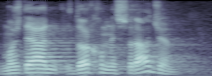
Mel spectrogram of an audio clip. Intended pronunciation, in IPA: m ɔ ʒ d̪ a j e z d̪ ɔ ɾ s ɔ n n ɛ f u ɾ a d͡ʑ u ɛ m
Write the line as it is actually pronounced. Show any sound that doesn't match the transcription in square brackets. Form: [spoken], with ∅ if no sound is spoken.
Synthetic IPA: m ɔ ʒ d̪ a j [a] z d̪ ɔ ɾ [x] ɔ [m] n ɛ [s] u ɾ a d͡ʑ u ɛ m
